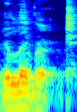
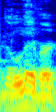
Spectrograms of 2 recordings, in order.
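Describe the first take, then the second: First: The word ends with a sharp T sound. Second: The word ends with a plain D sound. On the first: "delivered with a T" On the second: "Not delivered"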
